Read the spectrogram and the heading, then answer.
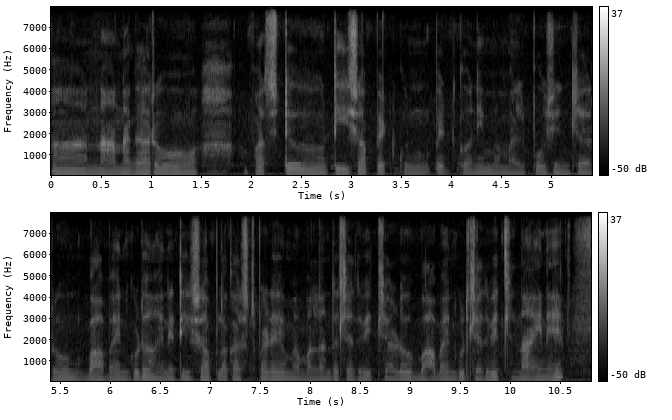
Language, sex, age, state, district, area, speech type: Telugu, female, 30-45, Andhra Pradesh, Sri Balaji, rural, spontaneous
